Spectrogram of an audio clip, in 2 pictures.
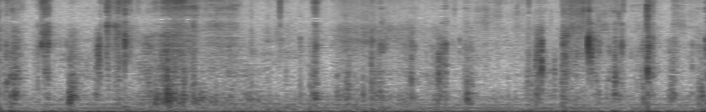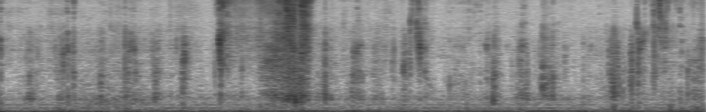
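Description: Close-miked eating of braised ribs: wet biting and chewing with many sharp crackly clicks as meat is torn from the bones. A louder, longer burst of noise comes about seven seconds in.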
